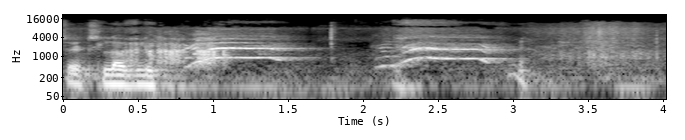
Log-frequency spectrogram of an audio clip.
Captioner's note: imitating sounds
